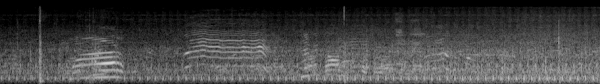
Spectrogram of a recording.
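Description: Scattered shouts and calls from people around a football pitch, one drawn out with a wavering pitch, over a steady, fast-pulsing low mechanical hum.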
